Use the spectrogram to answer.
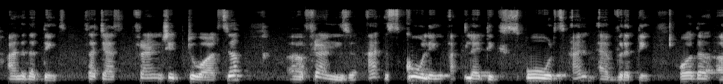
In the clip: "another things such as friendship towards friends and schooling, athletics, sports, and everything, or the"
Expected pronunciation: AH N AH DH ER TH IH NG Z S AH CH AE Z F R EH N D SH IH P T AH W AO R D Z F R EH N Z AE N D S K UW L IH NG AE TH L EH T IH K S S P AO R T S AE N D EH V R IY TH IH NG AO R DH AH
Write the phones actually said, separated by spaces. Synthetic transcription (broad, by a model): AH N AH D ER T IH NG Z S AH CH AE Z F R EH N D SH IH P T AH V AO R D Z F R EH N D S S K UW L IH NG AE T L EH T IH K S S P AO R T S AE N D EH V R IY T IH NG AO R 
